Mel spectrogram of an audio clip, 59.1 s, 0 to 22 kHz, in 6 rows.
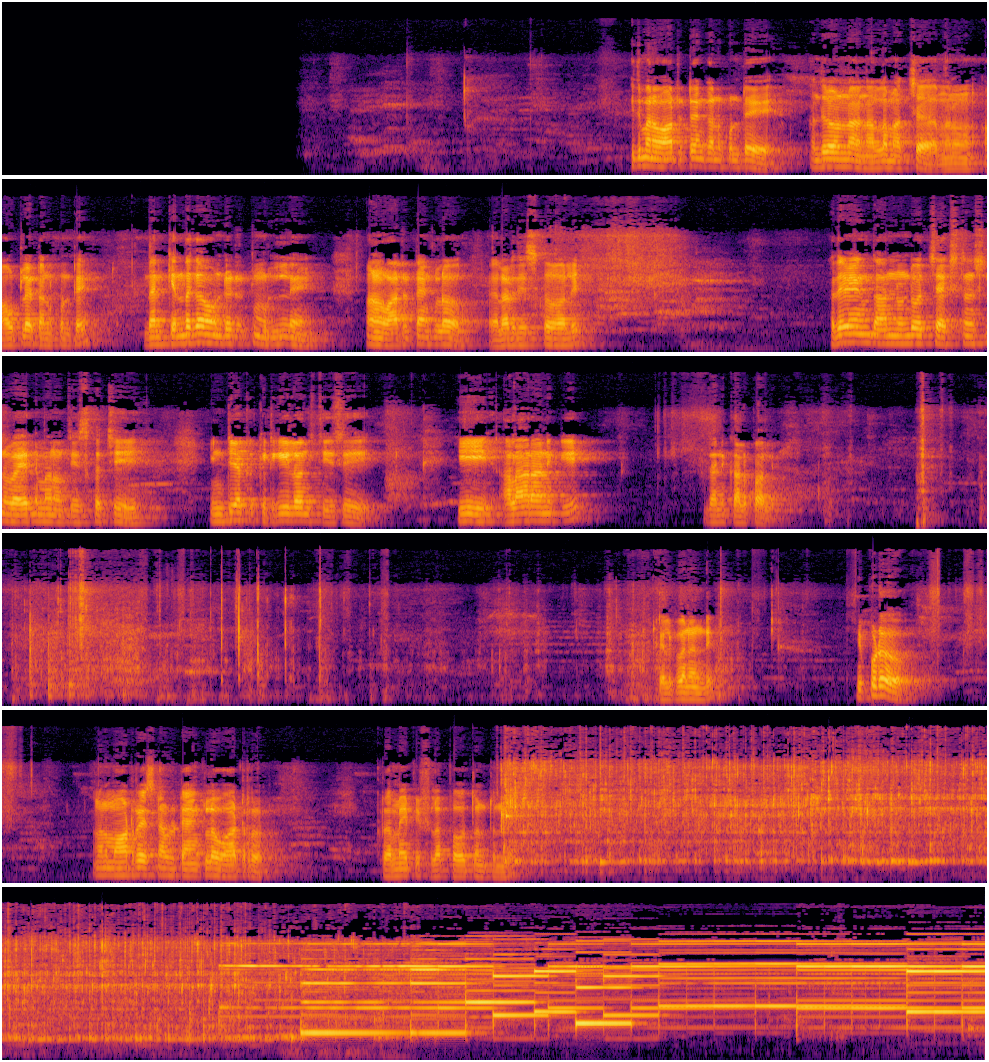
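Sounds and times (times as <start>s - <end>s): rustling and scraping: 15.6s - 16.8s, 26.2s - 26.8s, 28.9s - 37.2s, 38.8s - 39.8s
water pouring into a bucket: 44.4s - 52.1s
electronic doorbell-style alarm melody: 51.4s - 59.0s.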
